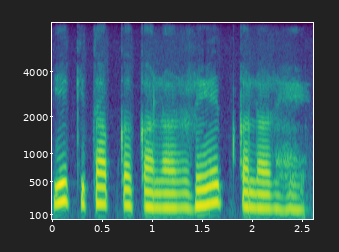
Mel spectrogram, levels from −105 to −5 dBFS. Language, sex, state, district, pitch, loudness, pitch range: Hindi, female, Arunachal Pradesh, Lower Dibang Valley, 180 Hz, -15 LUFS, 170-210 Hz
